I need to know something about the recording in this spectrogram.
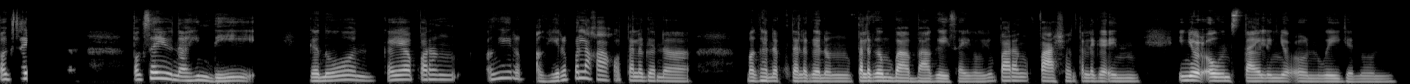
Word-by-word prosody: Pag 235 +1 +1
sayo 270 - +2
na - - -69 1.0
pag 225 - +1
sayo 280 +1 +5
na 185 - +3
hindi, 170 -2 0 0.6
ganon. 180 +2 0
Kaya 220 +2 +3
parang 225 -1 -1 0.3
ang 235 - -2
hirap 290 -3 -4
ang 145 - -3
hirap 170 +10 -2
pala 290 0 +2
ka 215 -3 +1
ko - - -9
talaga 180 -2 0
na 150 -3 -2 0.6
maghanap 170 -1 0
talaga 155 -1 +1
ng, 145 -1 -2
talagang 165 -1 +4
babagay 140 -3 +2
sayo, 135 +1 -4
yung 155 +4 -6
parang 175 -1 +1
passion 155 -1 +2
talaga 155 -3 -1
in 150 0 -2 0.4
in 190 - +3
your 190 -2 +7
own 170 0 +5
style, 150 -1 +1
in 150 0 -1
your 145 - -3
own 140 -1 -2
way 140 0 +1
ganun. 130 0 -6
165 Hz, 165 wpm, -25 LUFS, 145-190 Hz, 1.0 s, your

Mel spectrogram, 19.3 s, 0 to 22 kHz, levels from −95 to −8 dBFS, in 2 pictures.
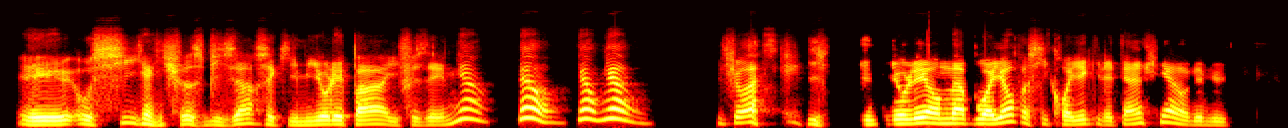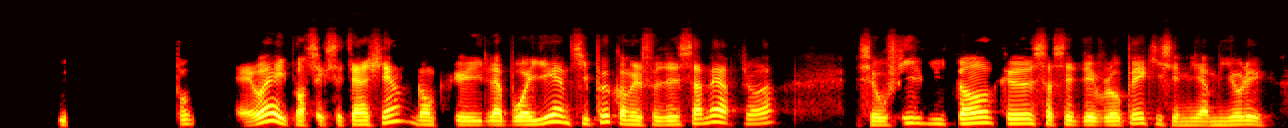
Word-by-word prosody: Et 115 +1 +6
aussi, 135 +6 -1
il 150 - -9
y - - +3
a - - +7
une 105 -1 -7
chose 125 -5 -1
bizarre, 135 +8 -2
c'est 120 -3 -1
qu'il 105 -1 -8
miaulait 125 +3 +4
pas, 125 +1 +4
il 105 - -10
faisait: 110 +1 -5
«Mia, 270 -2 -2 0.2
mia, 270 - +4
mia, 295 -1 +5
mia». 275 - +4 0.6
Tu 170 - -4
vois? 175 - +5 0.4
Il 130 - -5 0.5
miaulait 145 +5 +8
en 155 -1 +4
aboyant 145 +5 +7
parce 170 -4 -5
qu'il 135 -4 -12
croyait 125 +1 0
qu'il 135 -4 -13
était 115 +3 -3
un 140 +3 +2
chien 185 +3 -1
au - - -2
début. 105 -3 -7 0.9
I - - -8 0.8
pou 135 0 -10 0.4
et 465 - -5
ouais, - - +2
il - - -7
pensait - - -6
que - - -14
c'était - - -4
un 120 - +1
chien, 195 - -4
donc 120 -7 -6 0.2
heu, 115 -1 -4
il 115 - -5
aboyait 120 - -2
un 195 - -4
petit - - -12
peu 195 +1 -4
comme 130 -10 -4
elle 120 - -3
faisait 115 +1 -7
sa 145 +5 -3
mère, 185 +1 -3
tu 140 - -14
vois? 160 +6 -9 0.6
C'est - - -8
au 110 - -5
fil 160 +8 -10
du 140 -2 -16
temps 160 +5 0
que 145 -2 -4
ça - - -6
s'est 125 - -7
développé 110 +5 -5
qu'il 140 -4 -17
s'est 110 - -10
mis 105 0 -10
à 105 - -3
miauler, 115 0 -8
135 Hz, 220 wpm, -20 LUFS, 115-165 Hz, 0.9 s, miaulait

